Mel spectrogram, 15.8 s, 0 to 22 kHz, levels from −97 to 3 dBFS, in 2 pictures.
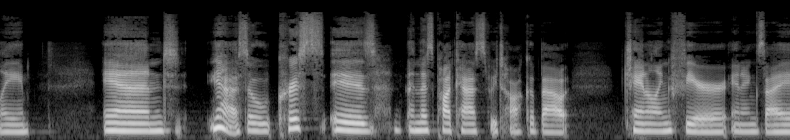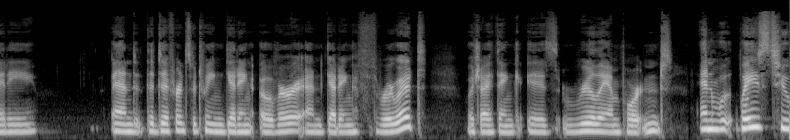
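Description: No technical faults are audible.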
